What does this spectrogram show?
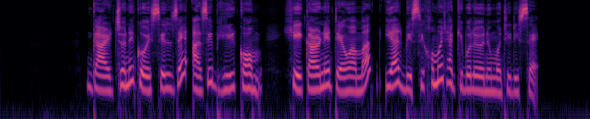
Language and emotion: Assamese, happy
